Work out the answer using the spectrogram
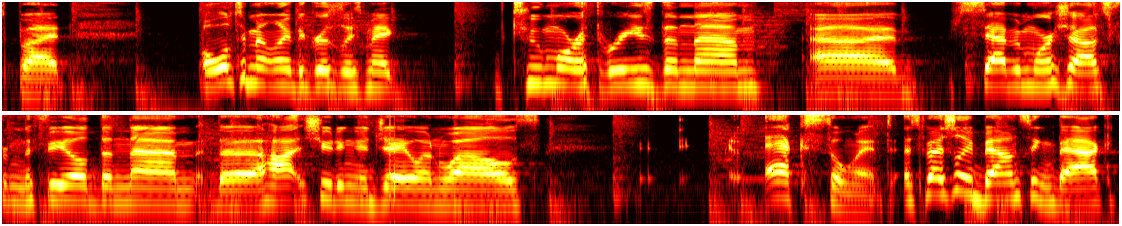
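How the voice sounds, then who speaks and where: A woman with a slightly low-pitched voice hosts a sports talk show. Her delivery is chatty, playful and emphatic, moving between banter and game commentary. Music plays behind her.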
